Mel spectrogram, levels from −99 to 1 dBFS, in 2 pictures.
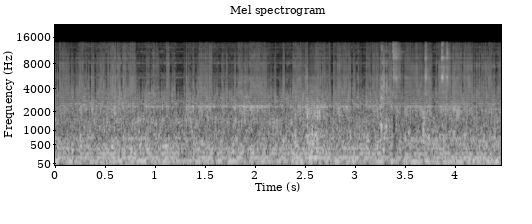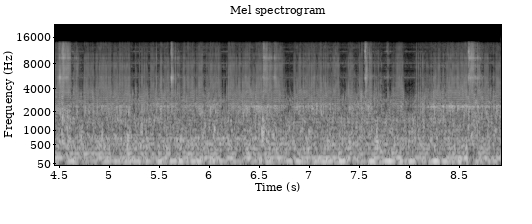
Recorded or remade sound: remade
